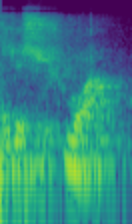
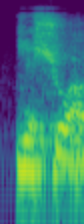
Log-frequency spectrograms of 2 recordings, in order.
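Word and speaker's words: ישוע: No lo olvide, Yod, Shin, Vav y Ayin, que su forma de pronunciarlo en español es Yeshua. Yeshua, porque Yeshua cuenta la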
